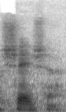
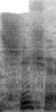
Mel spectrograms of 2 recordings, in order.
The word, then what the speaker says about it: Shesha: the name of Lord Shesha? What did I say? Oh, Shesha. I thought you were saying I mispronounced it. I thought I said Shisha or something.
